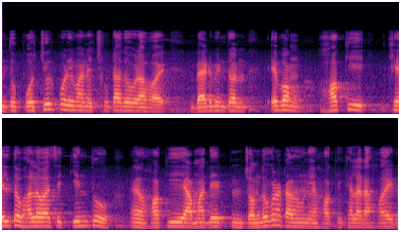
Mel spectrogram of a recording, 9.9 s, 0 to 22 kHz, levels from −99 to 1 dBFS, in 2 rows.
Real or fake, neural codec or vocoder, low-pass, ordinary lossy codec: real; none; none; none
